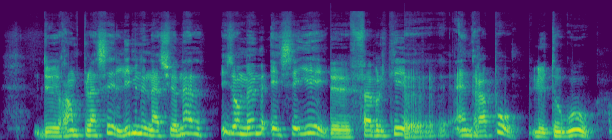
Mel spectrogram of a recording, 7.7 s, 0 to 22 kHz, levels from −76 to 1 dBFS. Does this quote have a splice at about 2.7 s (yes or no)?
yes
